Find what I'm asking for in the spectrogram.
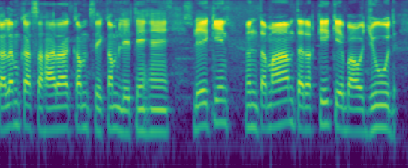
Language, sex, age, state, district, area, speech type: Urdu, male, 30-45, Bihar, Purnia, rural, spontaneous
